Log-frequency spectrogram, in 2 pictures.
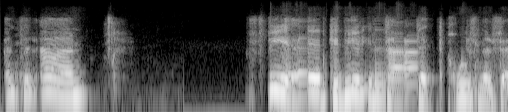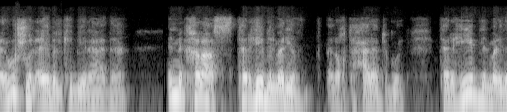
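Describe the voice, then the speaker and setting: Fast animated man teaching a class. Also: high-pitched, slightly rough. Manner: animated, quizzes students by name, acts out example dialogues. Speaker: trainer teaching patient counseling. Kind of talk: interactive lecture. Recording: muffled lo-fi recording.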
